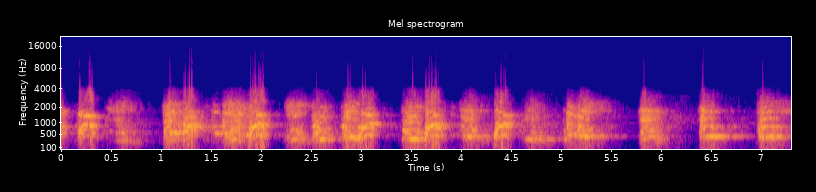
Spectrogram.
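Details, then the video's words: Junior, a dog, answers the 2012 Volkswagen commercial The Bark Side on television with rapid, rhythmic barks, roughly one every half second, loud and rough, a few ending in a held tonal note. "Junior responds to the The Bark Side"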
